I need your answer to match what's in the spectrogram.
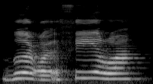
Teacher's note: یہاں پر را پر حرکت زبر ہے، را کو ہم موٹا پڑھیں گے، پور پڑھیں گے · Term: را پور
